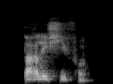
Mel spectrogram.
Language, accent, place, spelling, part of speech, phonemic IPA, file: French, France, Lyon, parler chiffons, verb, /paʁ.le ʃi.fɔ̃/, LL-Q150 (fra)-parler chiffons.wav
- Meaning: to talk about fashion, to talk clothes; to engage in girl talk; to chew the rag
